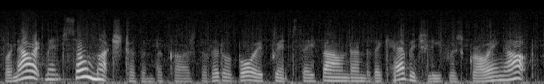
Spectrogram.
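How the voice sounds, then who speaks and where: Anxious, tender 1940s radio wife. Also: female voice, low voice, big pitch swings, a little fast, fairly bright tone, slight background noise, low-quality recording. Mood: storytelling. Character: anxious, tender young wife and adoptive mother. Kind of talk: 1940s radio drama acting. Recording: old 1940s radio recording with music.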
